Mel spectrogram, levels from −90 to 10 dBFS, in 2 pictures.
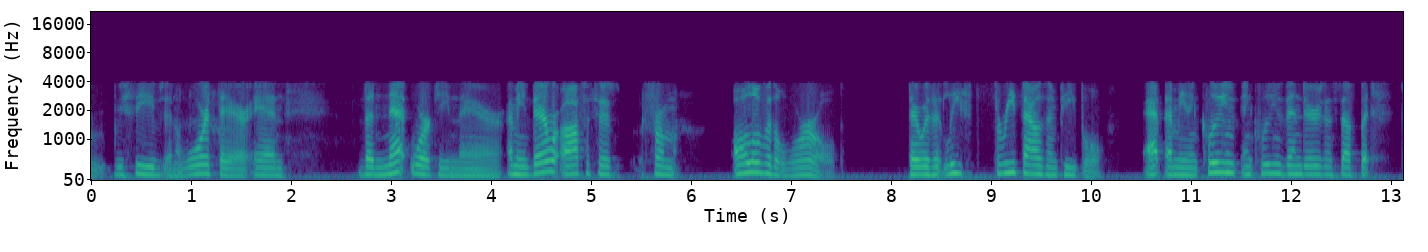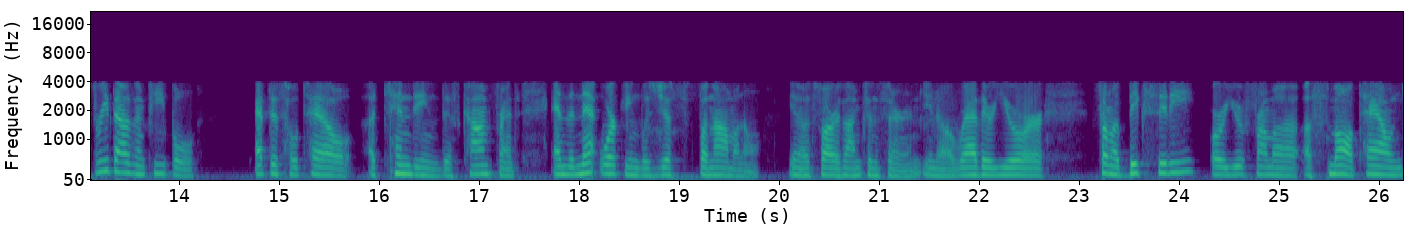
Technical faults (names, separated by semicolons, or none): Bluetooth CVSD headset codec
